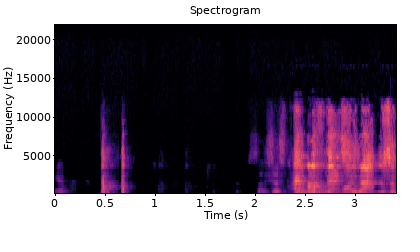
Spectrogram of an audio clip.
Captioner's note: laughing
